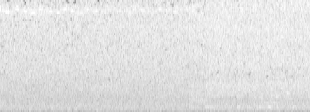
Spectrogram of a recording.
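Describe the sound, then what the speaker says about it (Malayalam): Rushing water at Aanachaadi waterfall in Kerala roars as a steady, dense, unbroken wash that holds at an even loudness throughout, with no voices over it. "അപ്പോ ഇതാണ് വെള്ളച്ചാട്ട്."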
